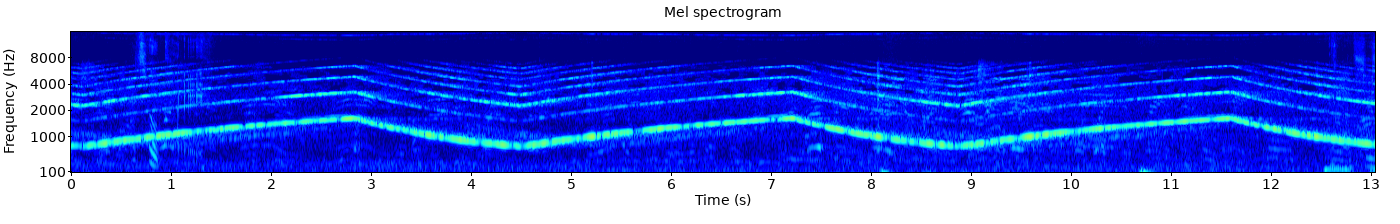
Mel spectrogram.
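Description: Police sirens wail outside during street protests in Los Angeles, a steady rising and falling cycle repeating for the whole stretch at moderate distance, with faint background noise and speech-like murmur underneath.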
